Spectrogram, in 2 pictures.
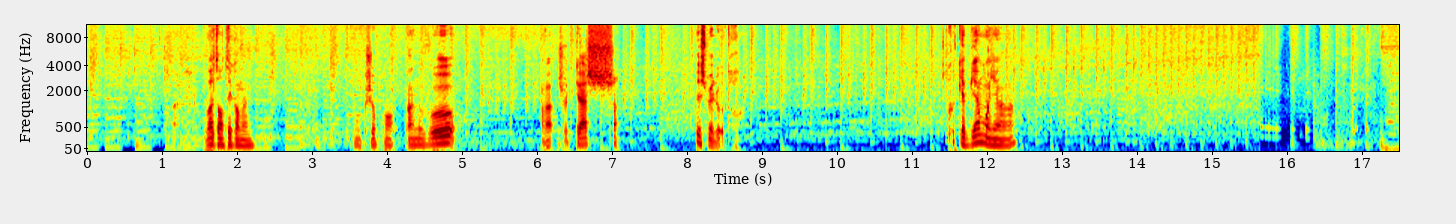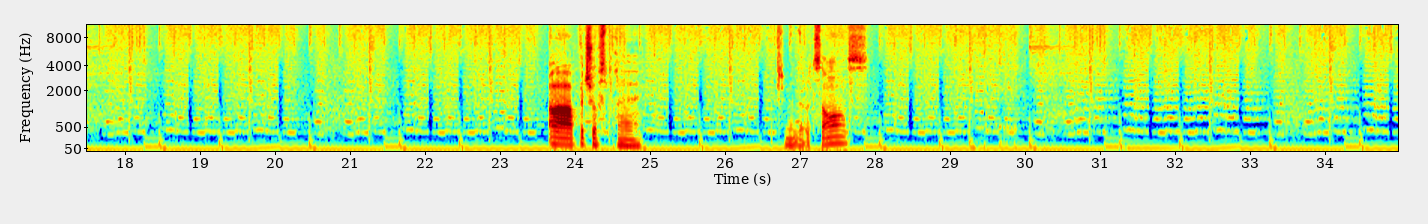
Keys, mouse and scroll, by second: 0.2 a, 0.4 a, 1.1 click, 2.7 shift+click, 3.7 shift+d, 5.3 h, 5.7 click, 6.1 shift+click, 6.6 KP_0, 7.2 scroll up 1, 7.4 shift+middle drag, 7.7 scroll down 1, 8.0-9.6 scroll up 1, 9.6 g, 11.9 scroll down 1, 12.1-12.5 shift+middle drag, 12.5-12.8 scroll down 1, 12.8-13.3 scroll up 1, 13.3-16.0 typing, 17.2 r, 18.9 g, 19.4 r, 20.9 r, 22.5 g, 24.1 z, 24.3 shift+middle click, 24.6-25.0 scroll up 1, 25.2 r, 27.0 z, 28.3 r, 29.7 r, 31.9 z, 32.5 r, 34.3 z, 34.6 r.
